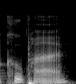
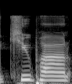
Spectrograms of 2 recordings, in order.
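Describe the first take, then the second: First: "coupon" opening like coo; "coupon" as KOO-pon. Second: "coupon" opening like cue; "coupon" as KYOO-pon. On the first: Host gives other option, "coupon" as KOO-pon. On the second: Host gives one option, "coupon" as KYOO-pon. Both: Shown as a demonstration. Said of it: "You can say coupon or coupon".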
